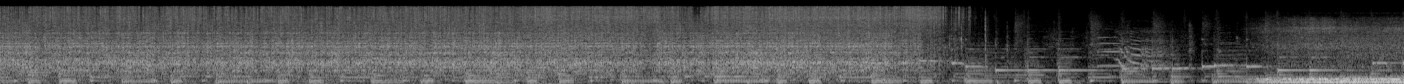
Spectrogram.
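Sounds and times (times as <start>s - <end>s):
plastic pellets pouring into toy trailer: 0.0s - 9.9s
background music with steady beat: 0.0s - 14.0s.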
